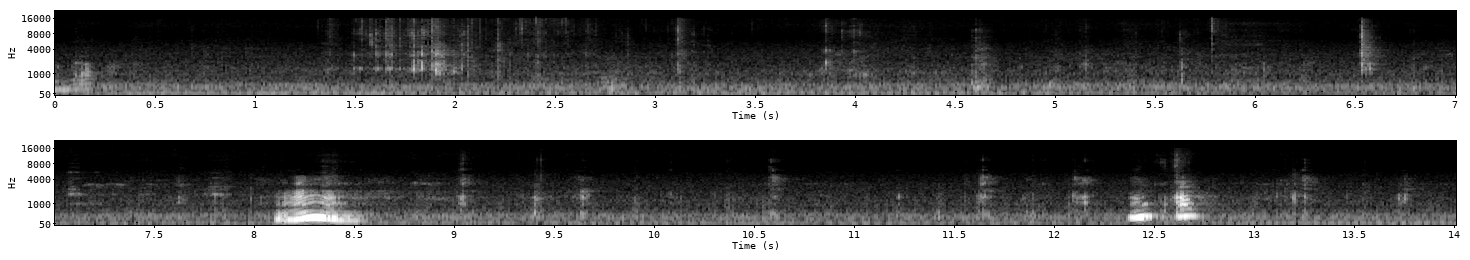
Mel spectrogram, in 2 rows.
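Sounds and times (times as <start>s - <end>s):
crispy bite crunch: 1.3s - 5.8s
faint chewing: 1.4s - 6.9s, 13.0s - 14.0s.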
